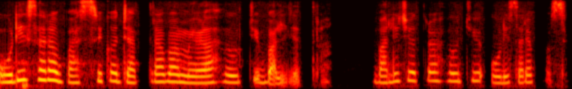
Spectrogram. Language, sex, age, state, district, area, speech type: Odia, female, 18-30, Odisha, Jagatsinghpur, rural, spontaneous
